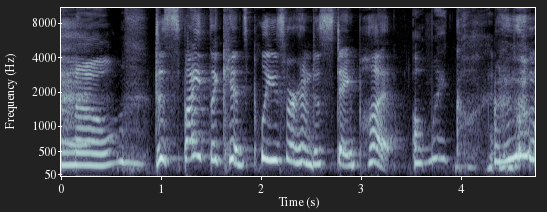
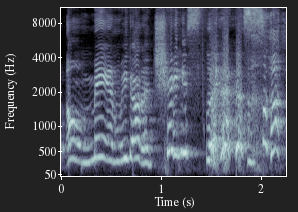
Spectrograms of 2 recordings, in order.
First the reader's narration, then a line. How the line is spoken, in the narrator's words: their father exclaims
